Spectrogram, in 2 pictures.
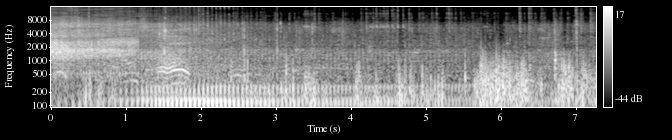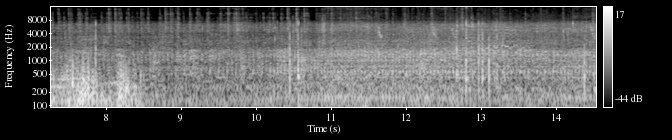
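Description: A small motor vehicle's engine runs close by, loudest about two seconds in, then fades away. Voices talk a few seconds later over street background.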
